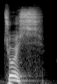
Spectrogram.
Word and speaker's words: то есть: Наверное, То есть мы произносим как «то есть» или вообще как «тёсь».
